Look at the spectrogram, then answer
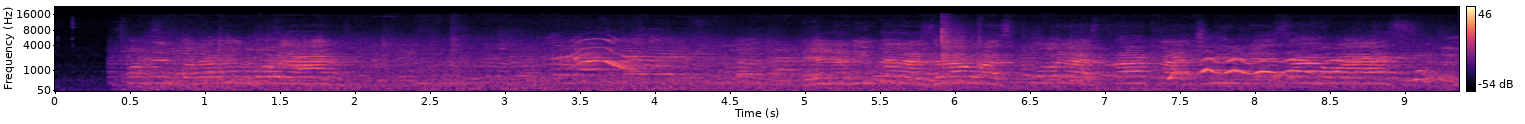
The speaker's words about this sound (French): Dans la rue également, nous pouvons entendre ces vendeurs ambulants.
